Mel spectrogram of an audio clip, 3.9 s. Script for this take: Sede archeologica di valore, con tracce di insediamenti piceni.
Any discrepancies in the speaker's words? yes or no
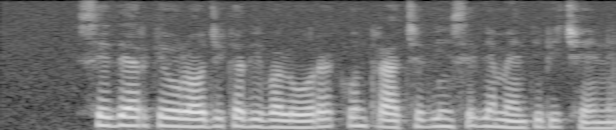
no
